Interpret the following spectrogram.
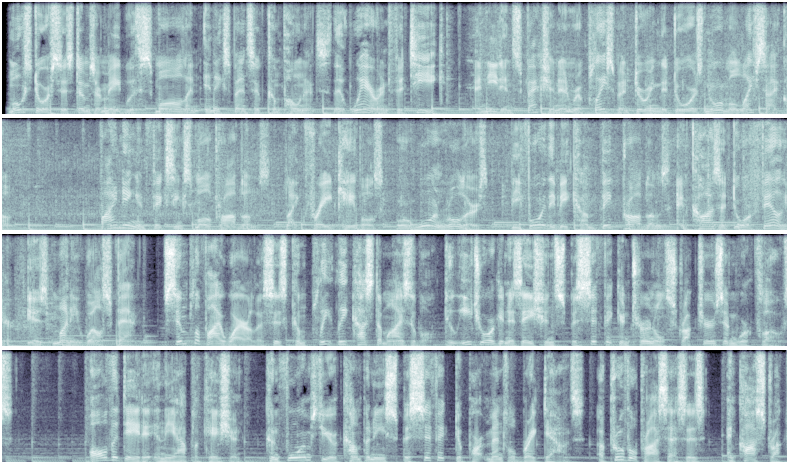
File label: voiceover examples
